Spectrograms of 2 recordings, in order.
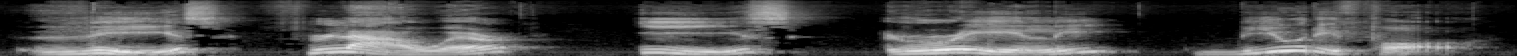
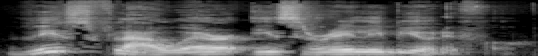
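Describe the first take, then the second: First: Slow, loud, clear teacher model; drawn-out pronunciation model; slow model sentence. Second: Said in the usual way. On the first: Shown as a demonstration. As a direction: stretch every word for repeating. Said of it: "Repita después de mí". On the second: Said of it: "Una vez más".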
